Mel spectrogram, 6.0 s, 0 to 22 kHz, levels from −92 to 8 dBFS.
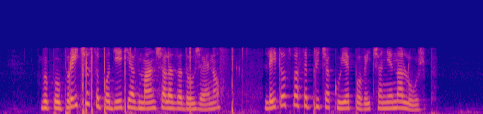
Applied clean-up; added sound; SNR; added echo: none; Fart; 10 dB; none.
